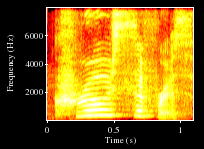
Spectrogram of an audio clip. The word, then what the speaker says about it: cruciferous: All right, so this says cruciferous vegetables. Cru ci fer ous. Four syllables.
